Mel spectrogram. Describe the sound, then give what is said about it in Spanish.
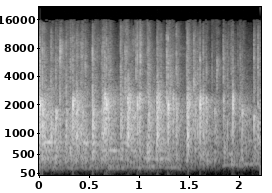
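A team is applauded after a hands-on machine-building activity: a brief burst of quick, loud clapping from a small group, with a voice briefly heard near the end. “Un aplauso al equipo. Muchas gracias.”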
